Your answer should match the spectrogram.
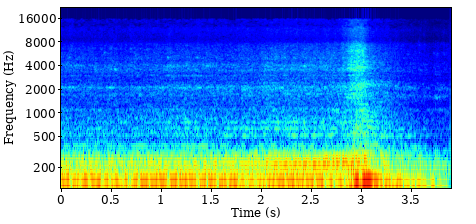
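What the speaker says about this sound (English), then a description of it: "Hear how smooth that car idles here. We're on high idle." A 1969 Ford Mustang Mach 1 engine idles on high idle after a cold start, a smooth, steady low rumble close by that swells briefly near the end, with no talking.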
